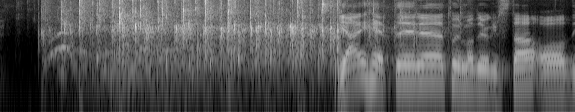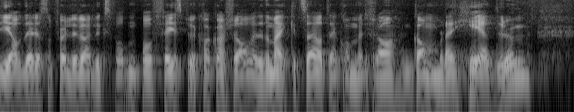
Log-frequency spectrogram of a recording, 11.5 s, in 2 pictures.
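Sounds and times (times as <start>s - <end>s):
audience applause: 0.3s - 5.0s
speech: 3.4s - 11.3s.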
